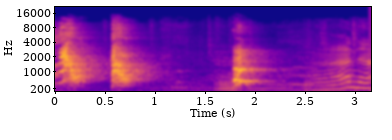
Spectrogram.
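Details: A Sheltie, a Collie and a French Bulldog bark at a squirrel on a rainy day in March: two loud sharp barks half a second apart, then another bark followed by a rising, wavering whine.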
